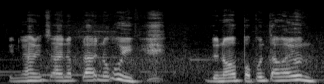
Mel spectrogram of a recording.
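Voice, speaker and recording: An actor playing a young man's steady, reassuring friend in a radio drama. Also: sits high, fairly quick, lightly acted. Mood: somber. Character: Neil, calm consoling young male friend. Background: music.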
